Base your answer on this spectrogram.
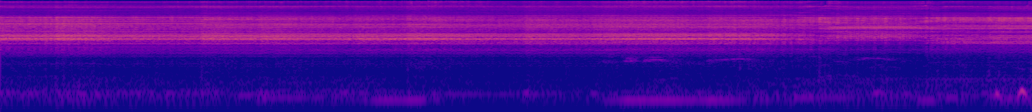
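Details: A cicada, called kundidit in Ilocano, gives a loud, steady, high-pitched buzzing drone without a break.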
